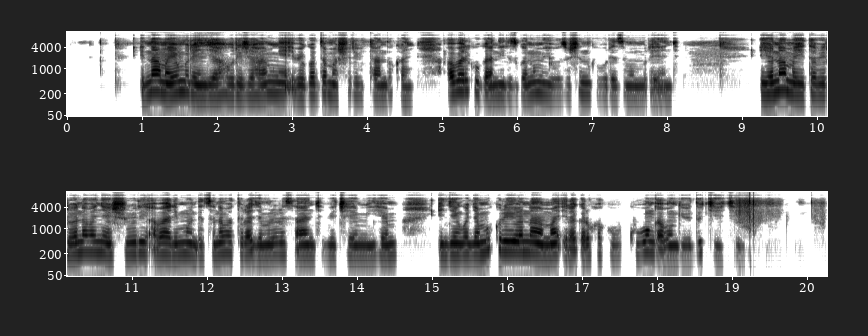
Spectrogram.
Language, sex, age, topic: Kinyarwanda, female, 18-24, education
